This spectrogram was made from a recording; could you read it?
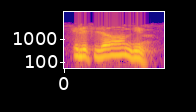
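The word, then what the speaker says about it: Elif Lâm Mîm: Yani kesik olarak okunuyor. Birleşilmiyor. Mesela elem denmiyor buna. Elif ayrı, lam ayrı, mim ayrı.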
